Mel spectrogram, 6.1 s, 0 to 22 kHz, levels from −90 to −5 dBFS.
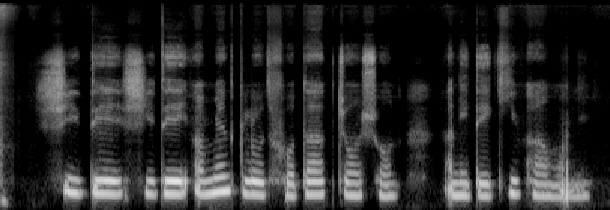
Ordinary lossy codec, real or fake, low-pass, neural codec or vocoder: none; fake; none; autoencoder, 48 kHz, 32 numbers a frame, DAC-VAE, trained on Japanese speech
